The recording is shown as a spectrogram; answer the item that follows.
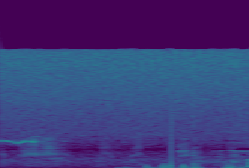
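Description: Gadwalls chasing on the water: after a quiet first second, a burst of irregular splashing and short, harsh low calls.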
